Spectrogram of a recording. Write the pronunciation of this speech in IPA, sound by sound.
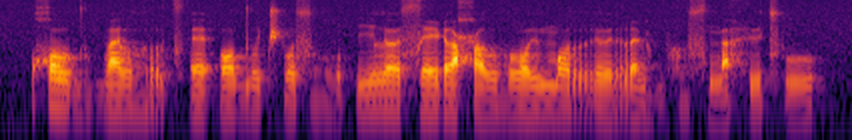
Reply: χ o d̪ o̤ b a l ɔ̤ r t͡sʼ ɛ ʔ ɔ d̪ o t͡ʃʼ o s o̤ | i l œ s e ɽ ə ħ ɔ l o̤ lˠ y m ɔ r ø r a ɳ ɔ̤ b h o̤ s ŋ a h y t͡sʼ u

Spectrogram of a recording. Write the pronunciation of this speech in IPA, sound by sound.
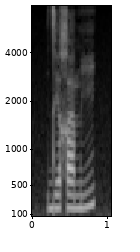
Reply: d̪ e χ a m i

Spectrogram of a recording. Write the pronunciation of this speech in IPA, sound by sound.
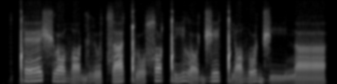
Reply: ǃ ɛː˧˥ ʃ ʊː˧ ðˤ e˩ ɡ r ʊ˩˧ t͡s a˧˥ ǃ u˩˧ sˤ ʊ˥ ǃ i˧˥ l ɔ˩ d͡ʒ e˥ ǃ i˩˧ ðˤ u˧˥ d͡ʒ iː˩ n aː˧

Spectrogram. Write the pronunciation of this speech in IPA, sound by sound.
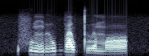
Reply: f u˥˨ ŋ ɯː˧˥ w b a˧ w t̪ u˩ ə̯ m ɔː˩˧

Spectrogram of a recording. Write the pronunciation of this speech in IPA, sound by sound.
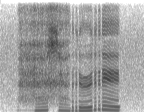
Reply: h æ̤ x æ̤ r ø r e

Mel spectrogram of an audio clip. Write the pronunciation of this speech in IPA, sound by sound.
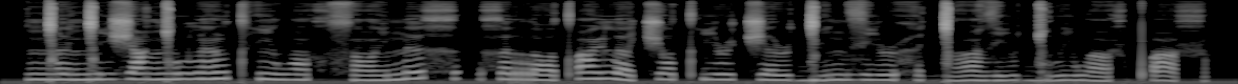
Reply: ŋ͡ǀ ə ŋ͡ǀ i ʒ ɑ ŋ͡ǀ u l ə̃ u̯ tʰ ĩ w ɔ̃ x s ɔ̃ i̯ n ə x | x ʌ r ɔ tʼ ɑ̃ y̯ l ʌ t͡ʃ ɔ tʼ i ɹ t͡ʃ ə ɹ ɡ͡ǀ ĩ n z i ɹ h ə ɡ͡ǀ ɑ̃ z i u̯ ɡ͡ǀ u i̯ w ɑ̃ x pʼ ɑ x

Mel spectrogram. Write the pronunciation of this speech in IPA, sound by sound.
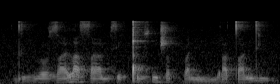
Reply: d ɯ v uː zˤ e l ɛ sˤ iː m s e ǃ u s n d͡ʒ ʌ tˤ p e n iː ɾ o tˤ ɯ n d i

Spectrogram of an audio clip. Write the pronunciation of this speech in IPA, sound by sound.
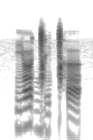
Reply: j ɵ ɡ͡ǀ i ǀʰ ə

